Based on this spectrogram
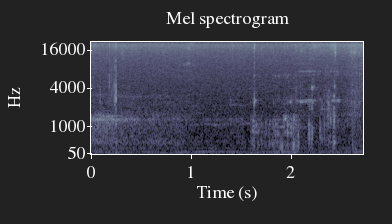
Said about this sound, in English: But it kind of, I've seen people do this type of pencil sketch, and that it kind of has all of Brooklyn on this big fat mug of green and echinacea tea that I'm sipping on for you guys. And it's an amazing cup of tea. I gotta say that.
